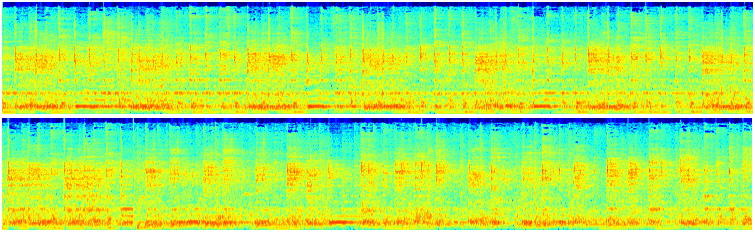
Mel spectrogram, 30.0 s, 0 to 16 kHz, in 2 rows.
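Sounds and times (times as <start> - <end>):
tabla playing fast strokes: 0.0 - 30.0.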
